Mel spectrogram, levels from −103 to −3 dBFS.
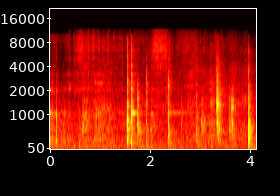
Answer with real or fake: real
